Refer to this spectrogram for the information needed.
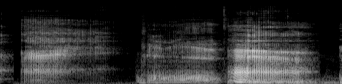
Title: Burping Compilation August #4 | RBC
